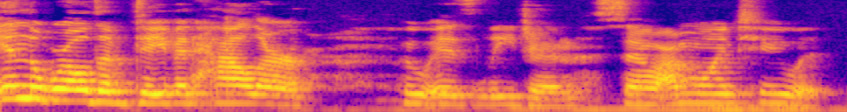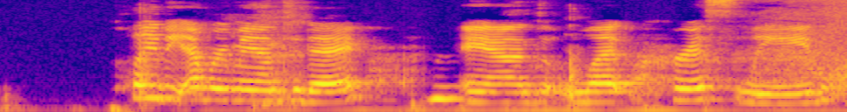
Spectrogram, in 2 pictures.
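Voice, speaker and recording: With a Southern US accent, a woman speaks at a fairly high pitch and fairly slow pace, her intonation lively amid audible room echo. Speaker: podcast host. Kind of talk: casual chat.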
